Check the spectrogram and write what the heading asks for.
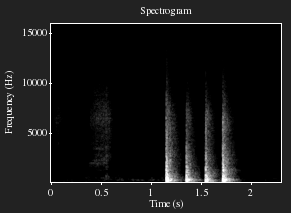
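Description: Four quick knocks, evenly spaced about five a second, on a hard tabletop.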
